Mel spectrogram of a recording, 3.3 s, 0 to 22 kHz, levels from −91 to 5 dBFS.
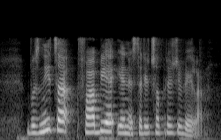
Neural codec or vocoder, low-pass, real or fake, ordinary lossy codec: none; 7.2 kHz; real; MP3, 64 kbps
